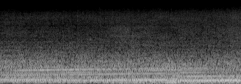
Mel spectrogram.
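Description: A Mercedes C63 engine roars at steady high revs on an airfield runway, a loud continuous mechanical drone with a rising tone near the end.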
